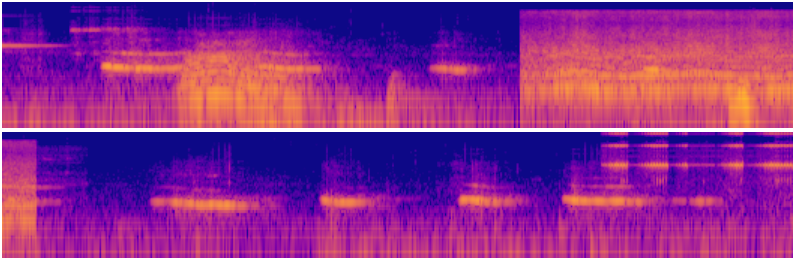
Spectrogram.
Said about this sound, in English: Enough of the mosquito.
